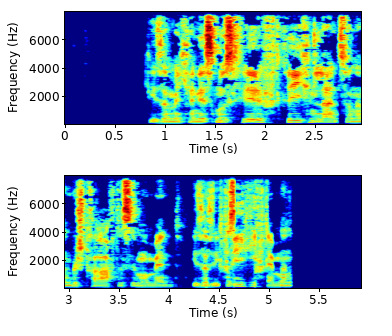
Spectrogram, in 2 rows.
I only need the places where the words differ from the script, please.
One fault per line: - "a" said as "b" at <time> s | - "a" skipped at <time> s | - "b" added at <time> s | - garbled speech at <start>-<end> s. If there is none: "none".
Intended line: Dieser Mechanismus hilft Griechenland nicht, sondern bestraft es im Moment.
- "nicht" skipped at 2.8 s
- garbled speech at 4.2-5.2 s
